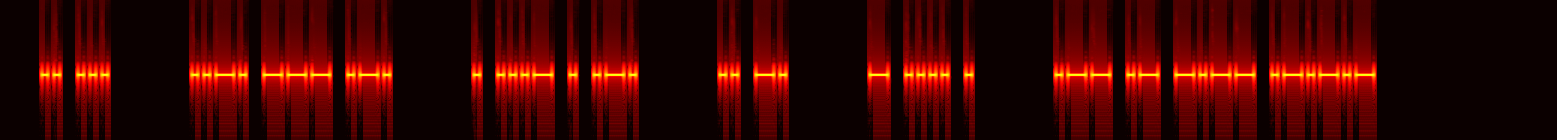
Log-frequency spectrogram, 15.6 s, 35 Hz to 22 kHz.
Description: Morse code, heard as a keyed tone, about 20 wpm, 700 Hz. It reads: IS FOR EVER IN THE WAY.
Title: 2x Word-Spacing - Sentences from Top 400 Words - 20wpm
